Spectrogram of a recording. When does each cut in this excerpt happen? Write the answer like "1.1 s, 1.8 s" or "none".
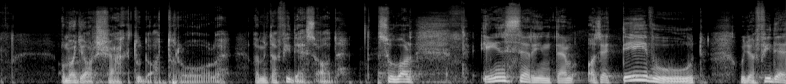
3.8 s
